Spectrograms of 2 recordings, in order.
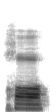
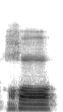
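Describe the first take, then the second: No difference in how they are said.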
